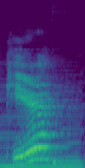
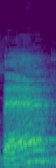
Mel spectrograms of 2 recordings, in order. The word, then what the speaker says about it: pear: qui font que si le mot Pear devrait normalement se prononcer /pɪə/. Eh bien ça se prononce /peə/ pour éviter de confondre ça avec d'autres mots comme Peer.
